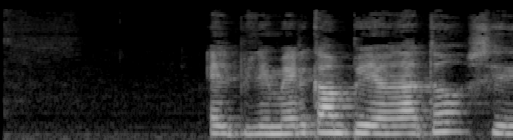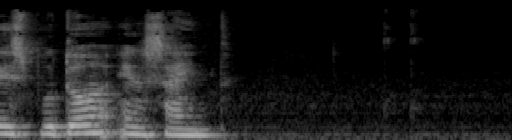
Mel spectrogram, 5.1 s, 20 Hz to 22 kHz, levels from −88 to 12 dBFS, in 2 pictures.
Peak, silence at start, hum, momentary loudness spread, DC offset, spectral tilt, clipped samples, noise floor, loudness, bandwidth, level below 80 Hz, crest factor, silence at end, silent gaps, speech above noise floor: -4 dBFS; 1.05 s; none; 9 LU; under 0.1%; -4.5 dB/octave; under 0.1%; -64 dBFS; -24 LUFS; 16 kHz; -64 dBFS; 22 dB; 1.45 s; none; 41 dB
